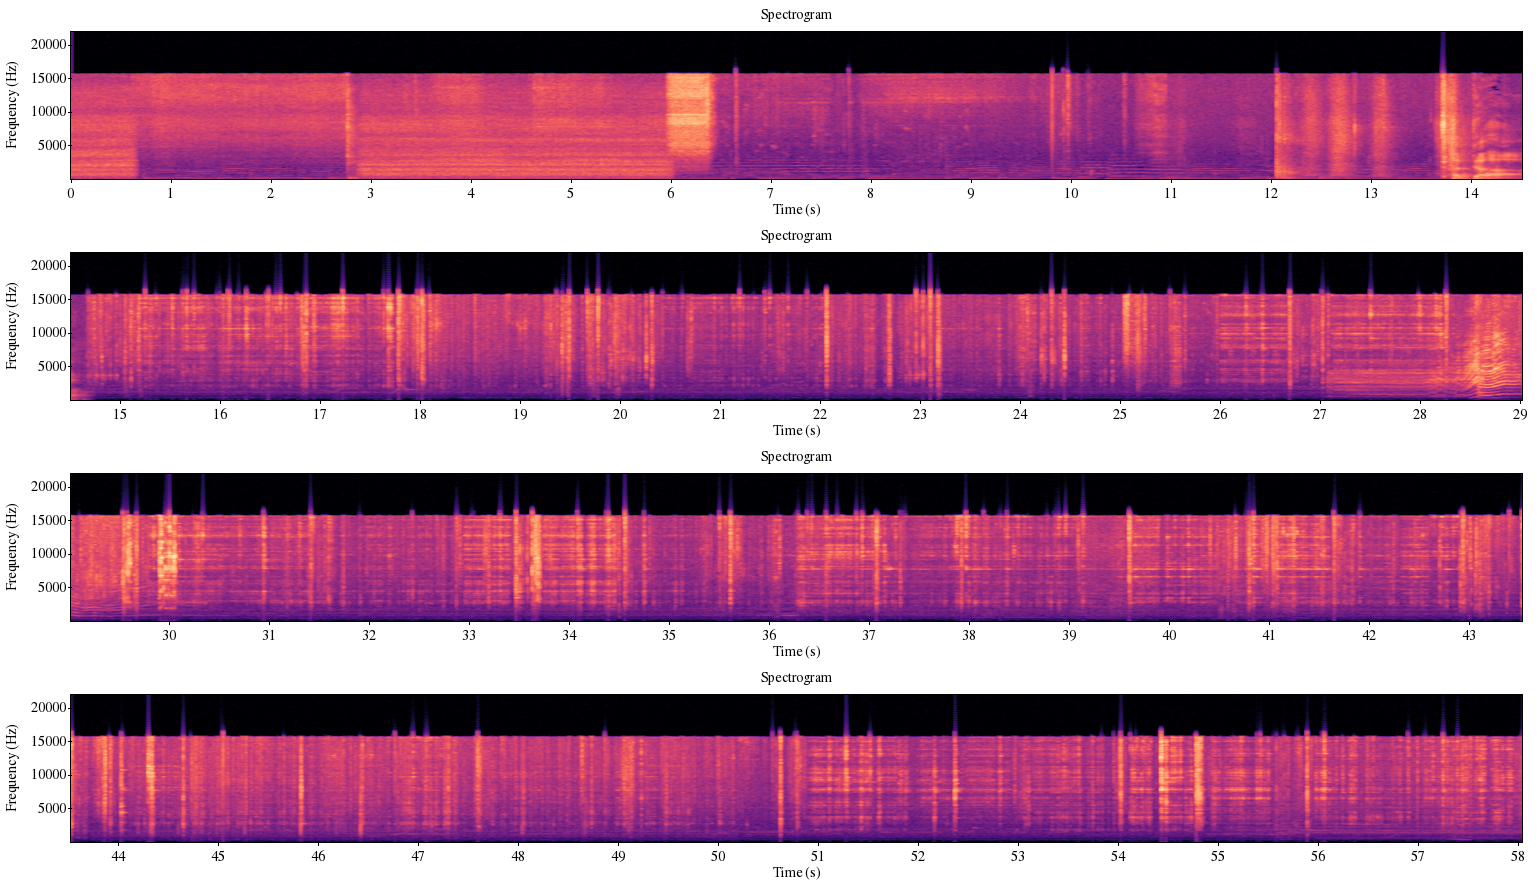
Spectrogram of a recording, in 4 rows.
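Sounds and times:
rag wiping metal: 0:12.1 - 0:13.9
wavering squeak: 0:27.1 - 0:31.0
clicks and clinks on metal frame: 0:29.5 - 0:58.0.

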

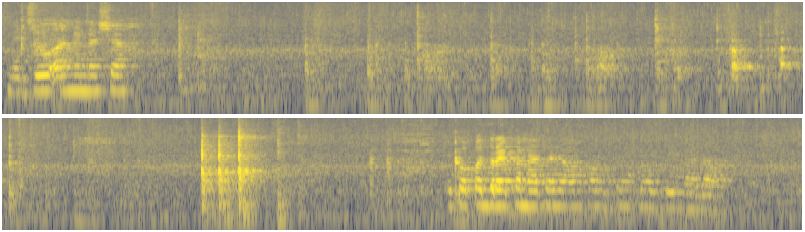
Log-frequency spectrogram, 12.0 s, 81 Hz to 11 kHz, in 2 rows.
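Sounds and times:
sauce sizzling: 0:00.0 - 0:12.0
spatula scraping a wok: 0:01.2 - 0:07.2, 0:08.0 - 0:09.5.

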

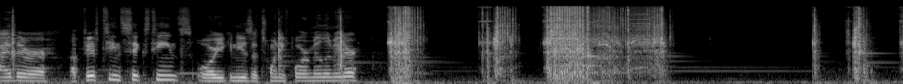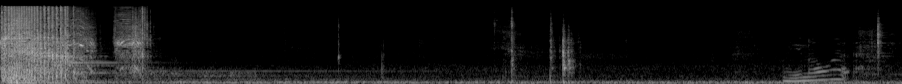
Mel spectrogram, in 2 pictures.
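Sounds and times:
impact wrench hammering: 0:02.7 - 0:06.9, 0:08.1 - 0:10.6.

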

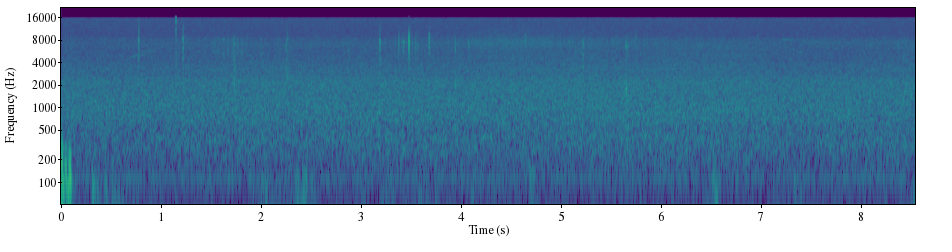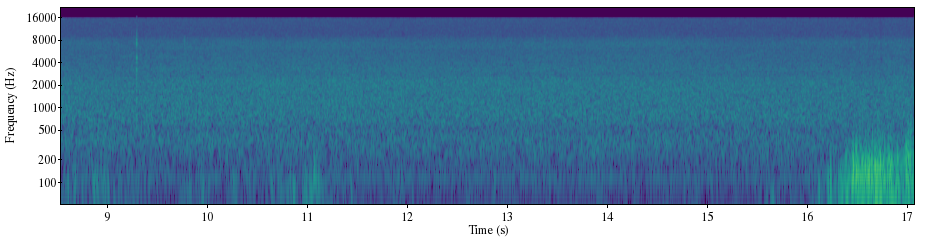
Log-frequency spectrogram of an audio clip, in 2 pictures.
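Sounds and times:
wind buffeting microphone: 0:00.0 - 0:00.5, 0:16.1 - 0:17.0
running water rushing: 0:00.0 - 0:17.0.

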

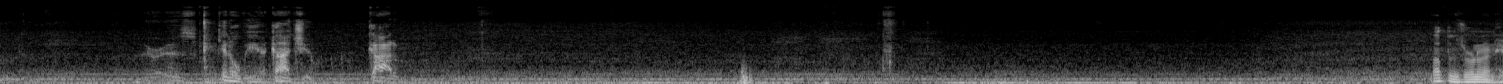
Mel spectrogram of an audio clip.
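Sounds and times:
equipment humming: 0:00.0 - 0:15.0
low rumble: 0:09.4 - 0:14.3.

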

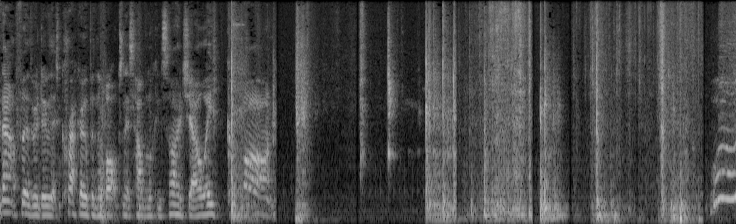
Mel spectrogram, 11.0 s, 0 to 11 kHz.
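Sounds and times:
cardboard scraping and rustling: 0:06.6 - 0:10.6.

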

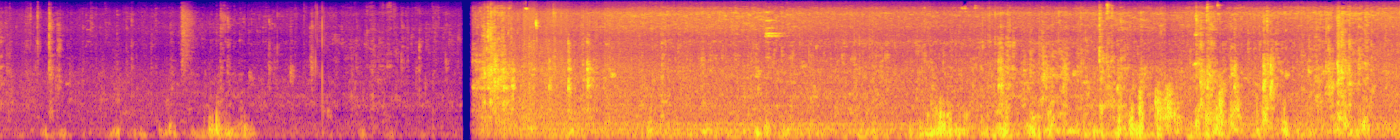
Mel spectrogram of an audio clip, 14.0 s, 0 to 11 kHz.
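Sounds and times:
knocks and rattles: 0:01.6 - 0:14.0
truck engine running rough: 0:04.7 - 0:14.0.

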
